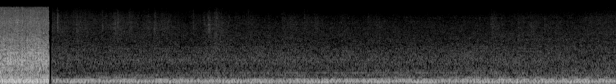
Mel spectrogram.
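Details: 1980 Jacobsen Turfcat 60-inch mower after PTO shaft repair and regreasing: a brief loud burst, then a smooth, even hum with no misses, knocks or grinding; runs healthy.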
